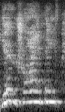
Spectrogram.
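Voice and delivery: put-on, very high, furious shrieking scream. Recounting getting into the car as a man screamed at the speaker, retelling his screaming. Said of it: "he's screaming at me".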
